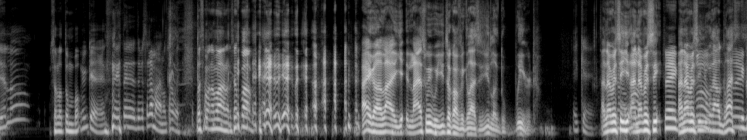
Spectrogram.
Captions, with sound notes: (Speaking In Foreign Language) I ain't gonna lie, last week when you took off the glasses you looked weird. I never seen you without glasses.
